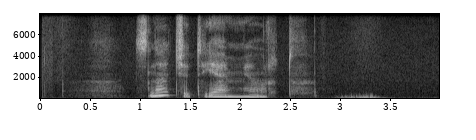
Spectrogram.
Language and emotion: Russian, sad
